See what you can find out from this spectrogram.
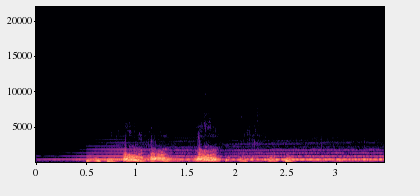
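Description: A dog barks at the door three or four times in quick, loud bursts, then lets out lower whining yelps over a steady background hum; no one speaks.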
